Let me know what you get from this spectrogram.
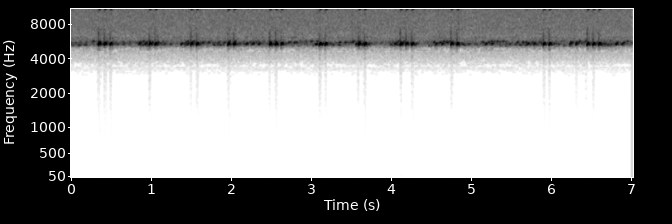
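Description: A cricket gives high, thin pulsed chirps that repeat steadily, with short pauses between bursts.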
